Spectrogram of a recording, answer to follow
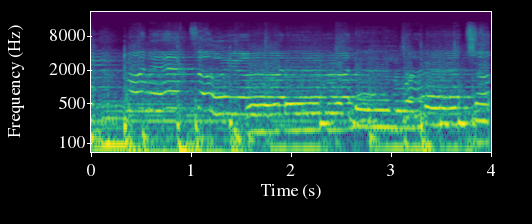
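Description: A woman singing a pop song with long held notes over instrumental accompaniment with a steady bass line.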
